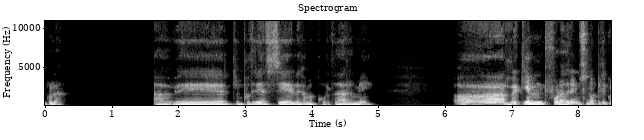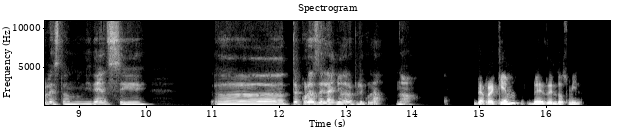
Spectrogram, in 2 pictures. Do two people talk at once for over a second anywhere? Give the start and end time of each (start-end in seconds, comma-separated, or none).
none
